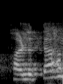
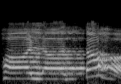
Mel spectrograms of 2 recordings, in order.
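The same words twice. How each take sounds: First: Said in the usual way. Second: Slow फलतः with an audible visarga h; visarga pronunciation. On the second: Shown as a demonstration. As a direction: stretch फलतः and let the final ह breathe out. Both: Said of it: "तो उसको पढ़ते हैं".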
